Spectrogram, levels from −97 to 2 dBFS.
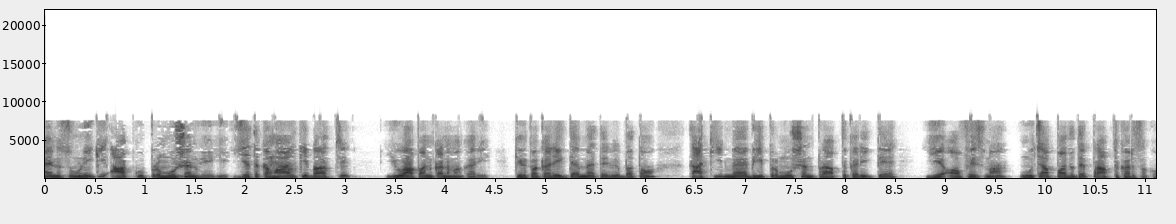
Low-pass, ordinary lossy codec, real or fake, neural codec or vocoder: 19.8 kHz; AAC, 24 kbps; fake; codec, 44.1 kHz, 7.8 kbps, DAC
